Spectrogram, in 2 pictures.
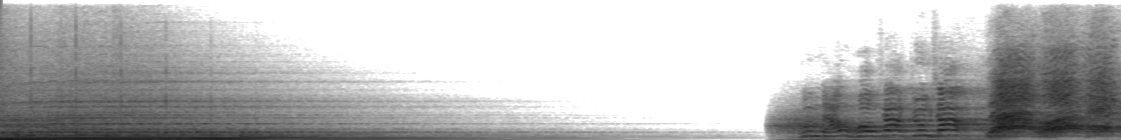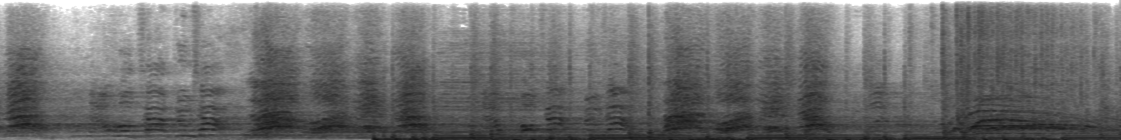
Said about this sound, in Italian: Le voci che avete sentito sono quelle di una trentina di studenti vietnamiti in visita al Museo delle Isole Paracel ad Hanoi. L'insegnante urla Le Isole Paracel e i bambini rispondono Appartengono al Vietnam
